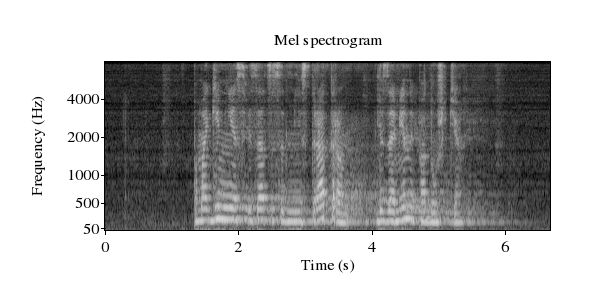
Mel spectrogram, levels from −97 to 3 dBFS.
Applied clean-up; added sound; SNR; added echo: none; none; none; reverberation time 2.0 s.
